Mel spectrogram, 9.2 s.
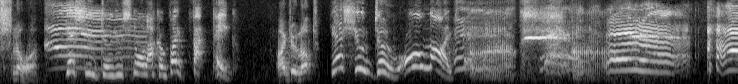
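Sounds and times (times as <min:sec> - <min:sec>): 
speech: 0:00.1 - 0:07.4
dog whining and crying: 0:05.7 - 0:09.2.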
